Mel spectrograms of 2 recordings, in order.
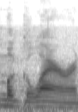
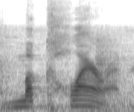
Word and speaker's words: McLaren: part pisses me off because he says the name wrong like eight times in a row it's not McLaren it's McLaren okay so that's how we know this guy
